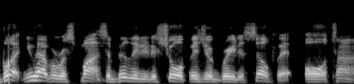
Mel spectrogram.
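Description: An ordinary speaking voice: a man with an American accent talks at a fairly quick pace and fairly high pitch, with lively intonation. The sound is dry and close with no echo, over a quiet background. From US South, Conway, South Carolina. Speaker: motivational speaker and marine veteran. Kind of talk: radio interview. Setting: video call.

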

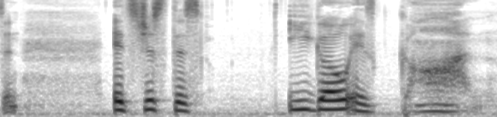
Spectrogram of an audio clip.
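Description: A woman speaks in a dark, mellow tone with an American accent. The recording is very clean, with a silent background. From Boston area. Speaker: former college athlete. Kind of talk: interview. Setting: studio. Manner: animated.

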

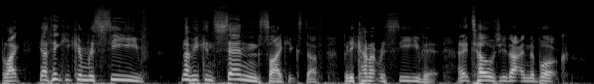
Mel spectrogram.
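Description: This man has a Scouse accent and a high pitch. He talks at a fairly quick pace with lively intonation. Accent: Scouse (Liverpool) English. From Liverpool, England. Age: 30s. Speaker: game store owner. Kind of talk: casual chat.

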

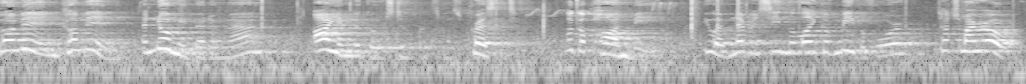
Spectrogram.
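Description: A man uses a put-on character voice pitched extremely high, at a moderate pace. Loud background noise and strong echo fill the recording. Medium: audio drama.

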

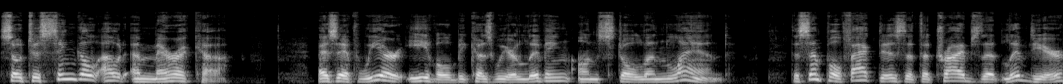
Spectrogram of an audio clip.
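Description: Against a quiet background, a man with an ordinary speaking voice talks at a fairly slow pace with a fairly high pitch and lively intonation. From Canada. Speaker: retired pastor and author. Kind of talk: interview.

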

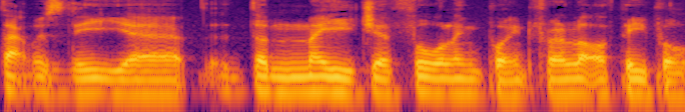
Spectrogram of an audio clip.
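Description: A man with an English accent talks at a moderate pace. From UK. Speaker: podcast guest, game company owner.

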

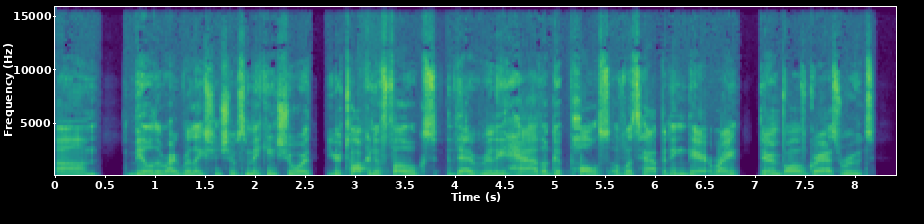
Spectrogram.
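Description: This man speaks at a fairly quick pace with hardly any pauses. His very deep, low pitch holds a very even loudness. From Louisiana. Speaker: anti-trafficking nonprofit founder. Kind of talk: interview.

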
